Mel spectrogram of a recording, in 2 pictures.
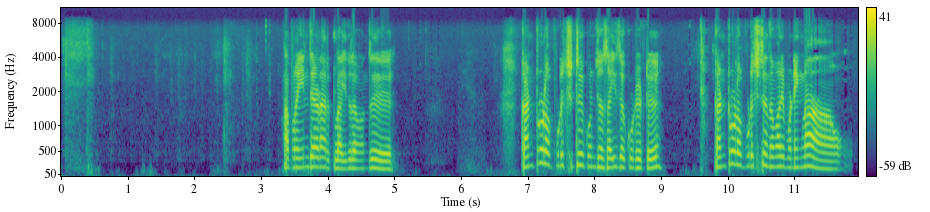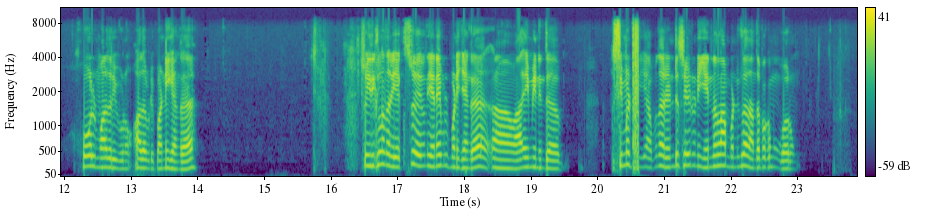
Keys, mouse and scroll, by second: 0.9 middle click, 1.1-1.4 scroll up 2, 1.5-2.9 middle drag, 2.9-5.1 scroll up 1, 5.1-15.7 drag, 15.7-16.5 scroll down 1, 17.9-22.5 middle drag, 22.5 scroll up 1, 22.8-23.9 middle drag.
